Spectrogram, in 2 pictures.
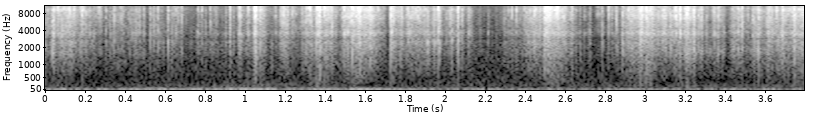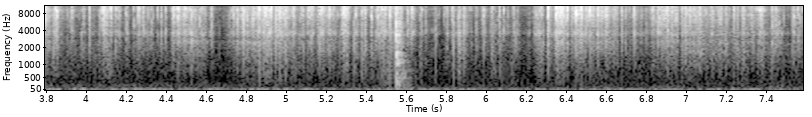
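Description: A yellow plastic link chain is bunched into a ball and crushed and rubbed between both hands. The links clack and crackle in dense, bright bursts that swell and fade. Near the middle, one sharper clack cuts through.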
